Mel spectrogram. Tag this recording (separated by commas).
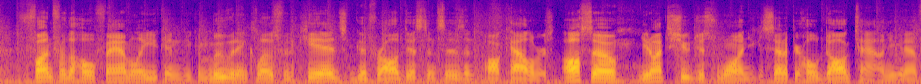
Speech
